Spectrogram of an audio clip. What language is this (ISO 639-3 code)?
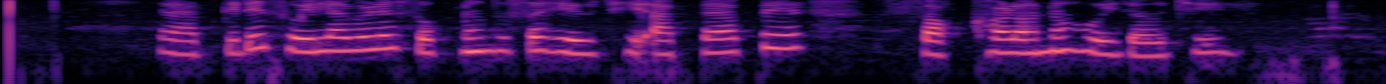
ori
